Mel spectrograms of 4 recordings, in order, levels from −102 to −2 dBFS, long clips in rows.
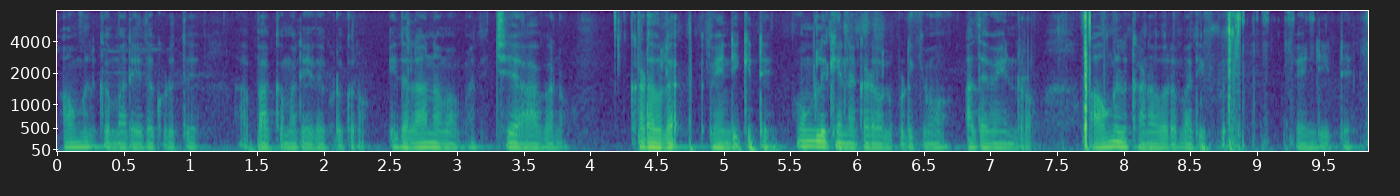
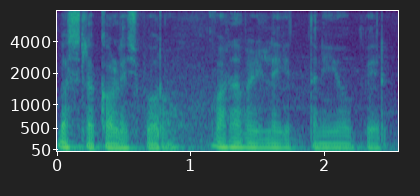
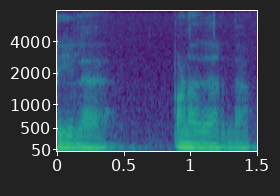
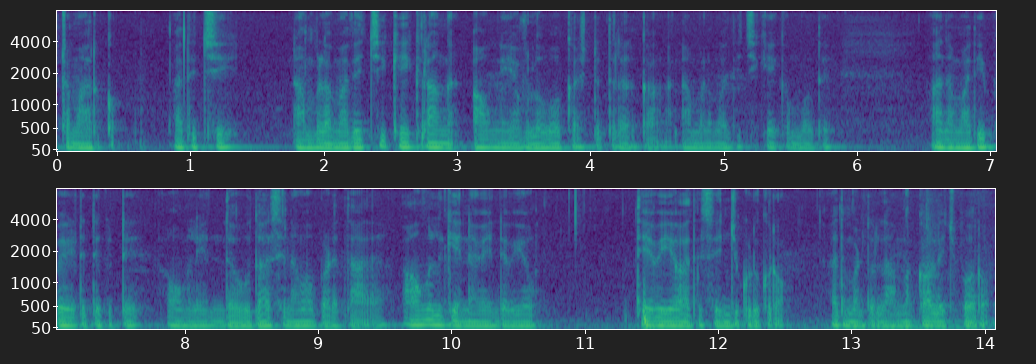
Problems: background sounds at intervals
